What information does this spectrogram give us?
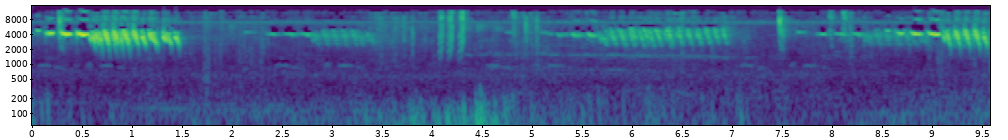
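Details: Captive double-collared seedeater (bigodinho) from a Brazilian breeder, 2023 season. Repeated phrases open with thin whistled notes and run into fast buzzy trills, three times. Soft low rustling and thumps sound between phrases.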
